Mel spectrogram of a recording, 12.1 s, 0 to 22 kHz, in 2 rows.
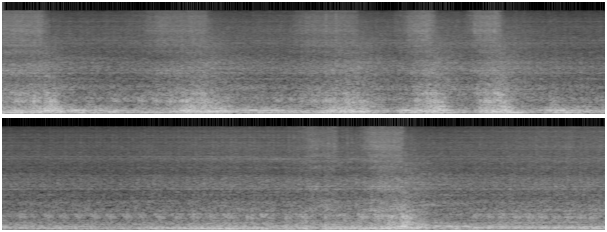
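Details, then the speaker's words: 1969 Mercury Monterey 390 V8, first start in 16 years on a primed carb and a temporary fuel setup: deep, even rumble with a few throttle blips, settling to a steady idle. It pulls fuel from the tank, with no ticks or knocks: normal running. "i mean she's idling without a problem um obviously pulling fuel um because it's running on its own um there's no noises in this engine there's no ticks there's no knocks no nothing like that"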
